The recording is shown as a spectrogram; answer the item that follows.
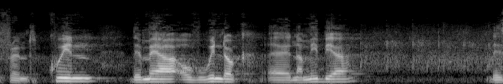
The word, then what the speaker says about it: Windhoek: Oh, of course, my very good friend, Queen, the mayor of Windhoek, Namibia. They say Windhoek. We need to learn how to pronounce it.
